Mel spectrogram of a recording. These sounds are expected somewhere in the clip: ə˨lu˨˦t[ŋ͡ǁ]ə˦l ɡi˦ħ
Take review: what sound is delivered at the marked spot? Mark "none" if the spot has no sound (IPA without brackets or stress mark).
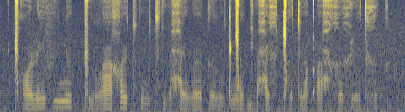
ŋ͡ǁ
